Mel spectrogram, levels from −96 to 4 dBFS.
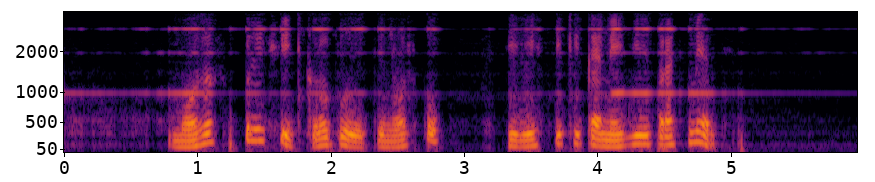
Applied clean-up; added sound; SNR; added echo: neural mask model RNNoise.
